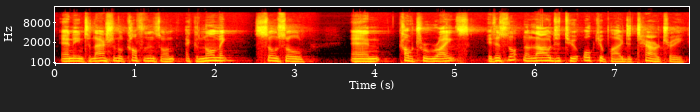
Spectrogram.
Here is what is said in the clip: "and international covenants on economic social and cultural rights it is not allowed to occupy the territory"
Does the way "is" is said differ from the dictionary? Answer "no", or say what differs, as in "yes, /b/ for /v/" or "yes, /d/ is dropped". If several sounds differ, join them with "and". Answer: no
